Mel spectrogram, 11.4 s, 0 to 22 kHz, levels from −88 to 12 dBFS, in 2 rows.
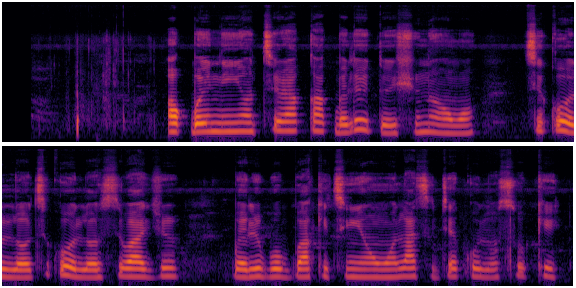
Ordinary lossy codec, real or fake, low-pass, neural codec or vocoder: none; real; none; none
